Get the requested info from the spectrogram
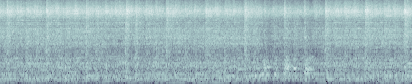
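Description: A live rock band playing loud: electric guitars and a drum kit, with cymbals ringing steadily over the top.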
